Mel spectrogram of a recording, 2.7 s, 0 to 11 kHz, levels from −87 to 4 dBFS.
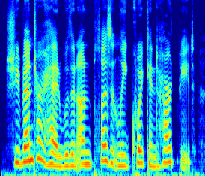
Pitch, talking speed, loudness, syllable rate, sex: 225 Hz, 220 wpm, -19 LUFS, 5.9 syllables/s, female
